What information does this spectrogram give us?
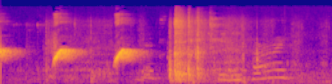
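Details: Pet Timneh African grey parrot indoors imitating household noises: two bright rising whistles about half a second apart, then a burst of harsh broadband noise and a lower, wavering, voice-like sound.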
